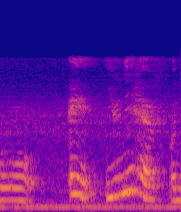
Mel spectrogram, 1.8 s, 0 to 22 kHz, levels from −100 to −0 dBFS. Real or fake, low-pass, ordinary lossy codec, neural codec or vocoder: fake; 7.2 kHz; none; vocoder, 44.1 kHz, 128 mel bands every 512 samples, BigVGAN v2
